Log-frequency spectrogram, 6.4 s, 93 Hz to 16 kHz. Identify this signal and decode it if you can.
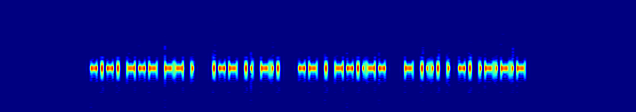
Morse code, heard as a keyed tone, about 46 wpm, 700 Hz. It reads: COME WID ME, THEN.
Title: Sentences from Top 200 Words and Abbreviations 45wpm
